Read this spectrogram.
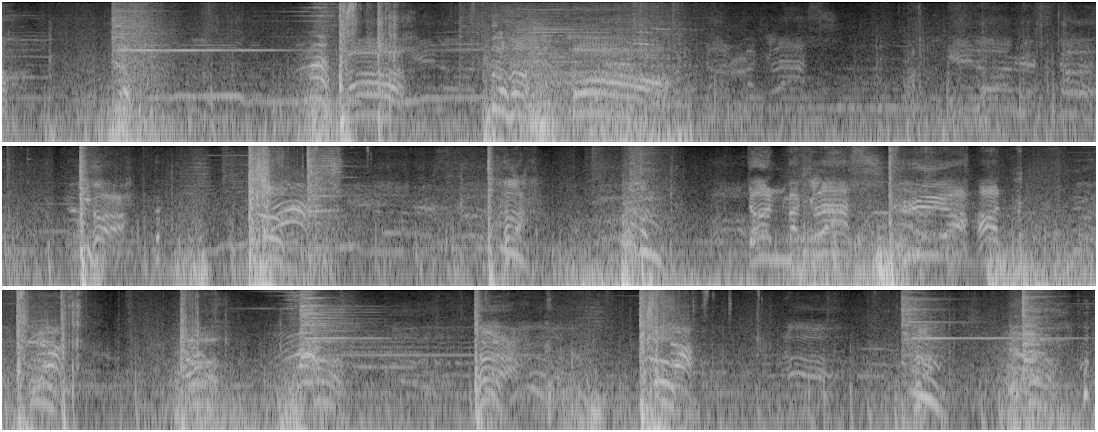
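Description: Steel swords clash and ring in a fight.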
